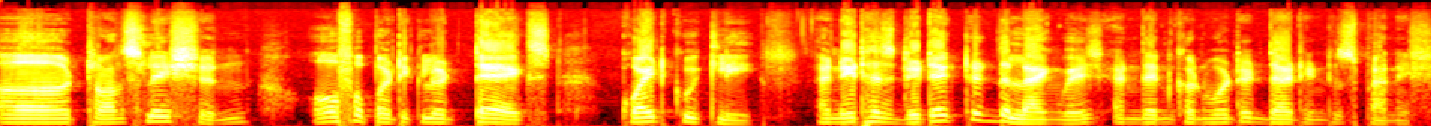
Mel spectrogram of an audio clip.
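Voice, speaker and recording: With an Indian accent, a man speaks at a medium pitch in a bright, sharp tone. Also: dry, close sound with no echo. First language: Hindi. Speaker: tech YouTuber. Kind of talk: tutorial. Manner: hesitant, many fillers.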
